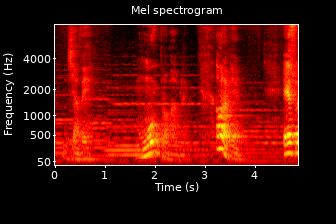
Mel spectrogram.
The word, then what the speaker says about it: Yahvé: Sin embargo, es muy probable que la pronunciación haya sido Yahvé.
